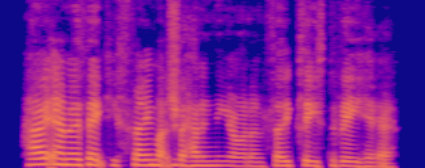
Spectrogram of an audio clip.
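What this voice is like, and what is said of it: British accent. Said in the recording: “she's from the United Kingdom and has that lovely UK accent.”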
